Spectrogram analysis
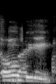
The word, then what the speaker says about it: Obi: It's Obi. It's Obi. My name is Obi.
